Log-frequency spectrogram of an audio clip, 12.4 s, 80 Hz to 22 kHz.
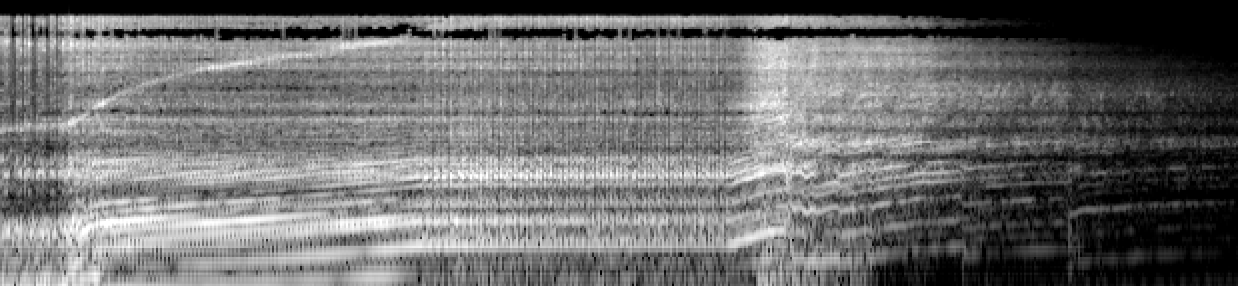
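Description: Turbocharged V8 drag car with a three-speed TH400 automatic, revving hard: the engine note climbs slowly in pitch for about seven seconds, changes abruptly near the eight-second mark, then fades away over the last few seconds.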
